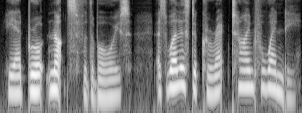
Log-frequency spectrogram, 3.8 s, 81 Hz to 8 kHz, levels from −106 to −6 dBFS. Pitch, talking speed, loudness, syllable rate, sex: 195 Hz, 240 wpm, -19 LUFS, 5.0 syllables/s, female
